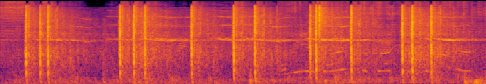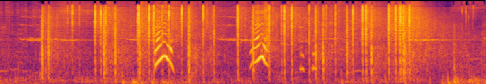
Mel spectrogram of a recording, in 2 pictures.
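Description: Small consumer fireworks and firecrackers going off outdoors, with repeated sharp cracks and pops in quick bursts, a couple of whistling rising shots, and people talking over them.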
